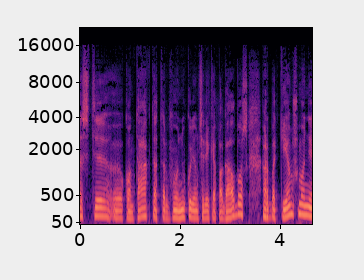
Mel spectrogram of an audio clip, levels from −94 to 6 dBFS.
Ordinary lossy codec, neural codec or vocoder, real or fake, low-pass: MP3, 64 kbps; autoencoder, 48 kHz, 128 numbers a frame, DAC-VAE, trained on Japanese speech; fake; 19.8 kHz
